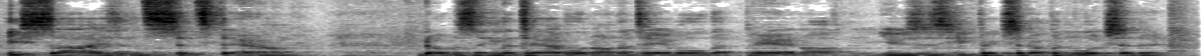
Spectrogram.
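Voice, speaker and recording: A man's voice: on the low side, animated, normal speed, warm tone. A man reading scripted narration for a live radio play. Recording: roomy, distant recording with faint noise.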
